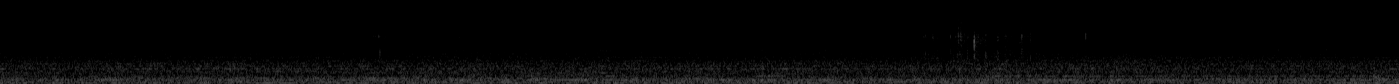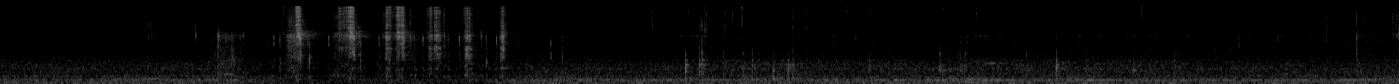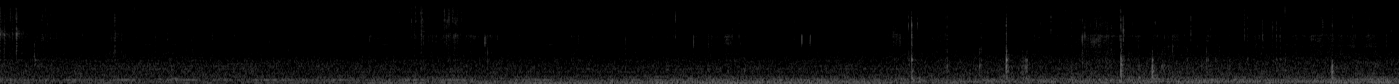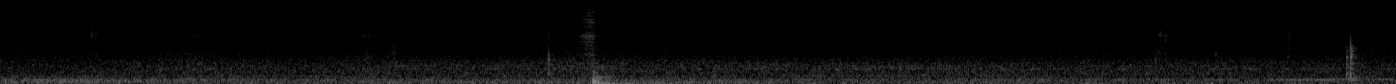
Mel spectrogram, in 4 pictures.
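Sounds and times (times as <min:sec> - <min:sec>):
crumbs rustling and crackling: 0:20.4 - 0:43.2.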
